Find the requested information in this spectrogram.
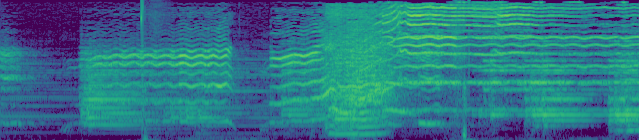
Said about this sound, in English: That is the fart, by the way. So that was the original opera fart okay. That gets him the gig. And okay. As you can hear, it was a really perfect note.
